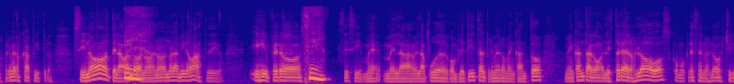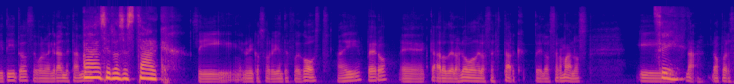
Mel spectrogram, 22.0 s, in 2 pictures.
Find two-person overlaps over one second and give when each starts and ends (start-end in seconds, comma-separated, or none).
none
